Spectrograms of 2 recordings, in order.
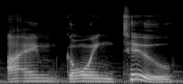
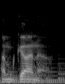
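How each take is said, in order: First: 'Going to' is said in full. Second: 'Going to' is shortened to 'gonna'.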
